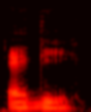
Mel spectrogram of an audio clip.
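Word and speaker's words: Eguy: twice Iggy this so This guy's name is pronounced eggy yeah eggy Rosario so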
